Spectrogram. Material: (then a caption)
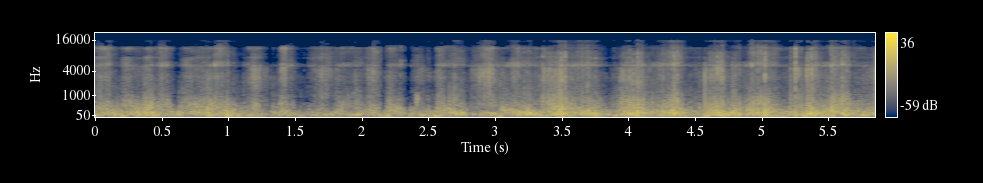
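Wood. Long nails scratch and tap on a textured wooden ornament. The result is a steady, irregular stream of soft, dull taps and rough scraping, with most of the sound low and muffled and no voice.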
